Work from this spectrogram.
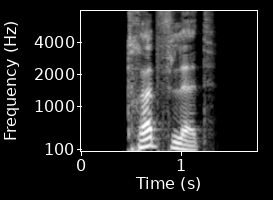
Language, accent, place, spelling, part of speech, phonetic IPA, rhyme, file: German, Germany, Berlin, tröpflet, verb, [ˈtʁœp͡flət], -œp͡flət, De-tröpflet.ogg
- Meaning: second-person plural subjunctive I of tröpfeln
